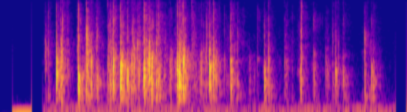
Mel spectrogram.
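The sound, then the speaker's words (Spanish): A short round of applause: many hands clapping in a dense, irregular patter that swells quickly, holds for a few seconds, then thins out toward the end. There is no talking. “Aplausos, aplausos.”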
